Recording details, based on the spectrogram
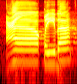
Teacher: عین کو گلے سے نکالیں، قاف کو موٹا کیا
